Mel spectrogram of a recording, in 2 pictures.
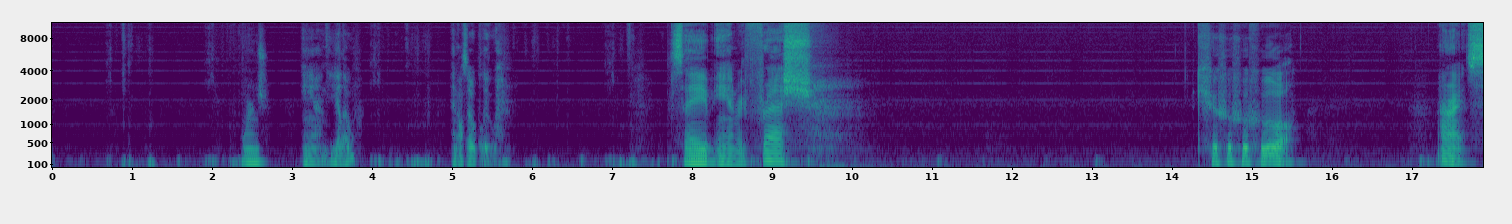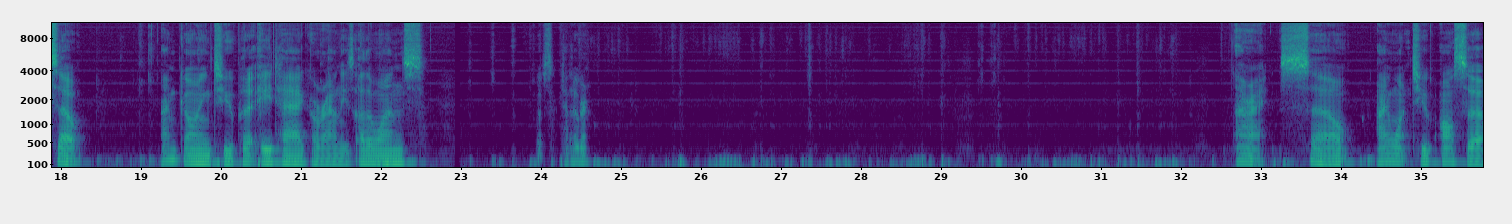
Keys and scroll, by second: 0.0-0.8 typing, 0.8 Return, 1.2 super+v, 1.9-5.1 typing, 3.2 Return, 3.5 super+v, 5.5 Return, 5.6 super+v, 5.8 super+Up, 6.1 Page_Up, 6.2-7.7 typing, 20.4 shift+super+c, 21.7 Return, 22.0 super+v, 23.7 super+z, 24.2 super+Right, 24.3-25.4 typing, 25.4 Down, 25.6 super+v, 26.0 shift+Down, 26.5 shift+super+Down, 26.6 shift+super+], 26.7 super+Return, 27.1 super+Right, 27.2-28.2 typing, 28.7 shift+super+Up, 28.9 shift+super+], 29.7 super+v, 30.0 Return, 30.1 Down, 30.8 shift+super+Down, 31.2 super+Right, 31.3 Return, 31.5-32.3 typing.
